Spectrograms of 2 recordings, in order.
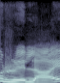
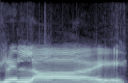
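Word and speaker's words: rely: इस तरह से हम बोलते हैं भरोसा करने की अंग्रेजी रिली नहीं है ये, दिस इज नॉट रिली। क्या प्रोनाउंसिएशन है? रिलाई, रिलाई बोलते इसको, ठीक है।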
